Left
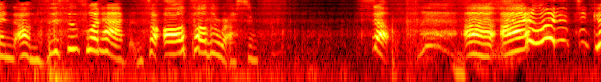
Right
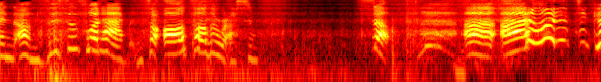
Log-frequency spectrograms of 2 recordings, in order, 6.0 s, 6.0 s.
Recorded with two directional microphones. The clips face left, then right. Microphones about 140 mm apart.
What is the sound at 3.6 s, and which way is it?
Wail, 10° left (ahead or behind).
